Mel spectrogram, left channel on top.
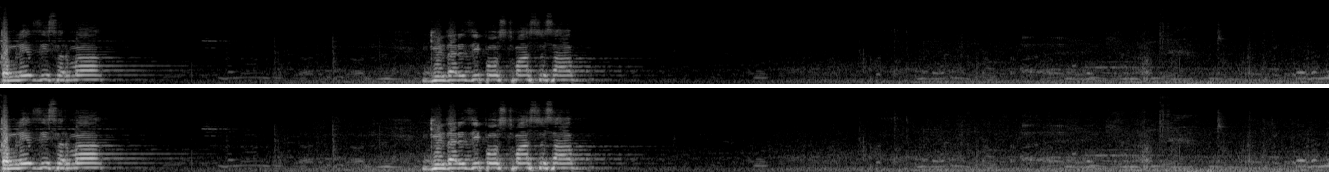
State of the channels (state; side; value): quieter; left; 5.2 dB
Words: कमलेश जी शर्मा, गिरधारी जी पोस्टमास्टर साहब,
